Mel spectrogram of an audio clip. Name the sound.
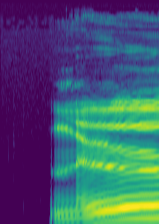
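cow mooing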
